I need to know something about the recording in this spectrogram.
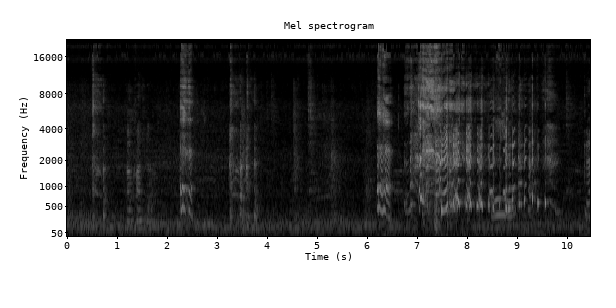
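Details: A child gives a few short, deliberate, playful coughs, then breaks into giggling laughter; voluntary cough.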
